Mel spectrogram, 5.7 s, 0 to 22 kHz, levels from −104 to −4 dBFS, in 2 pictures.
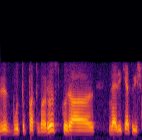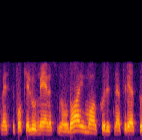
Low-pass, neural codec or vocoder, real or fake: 3.6 kHz; none; real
